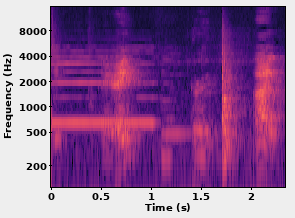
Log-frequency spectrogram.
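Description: A single guitar note ringing steadily, then stopping about halfway through, followed by short voice sounds without clear words.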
